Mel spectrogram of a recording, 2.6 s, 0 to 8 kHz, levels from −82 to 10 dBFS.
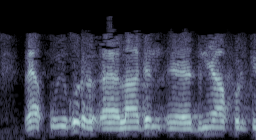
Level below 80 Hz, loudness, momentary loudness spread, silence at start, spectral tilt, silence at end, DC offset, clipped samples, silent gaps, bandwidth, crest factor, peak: -72 dBFS; -17 LUFS; 5 LU; 0.25 s; -9.5 dB/octave; 0 s; under 0.1%; under 0.1%; none; 4.8 kHz; 16 dB; -2 dBFS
